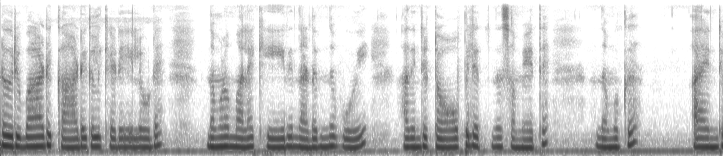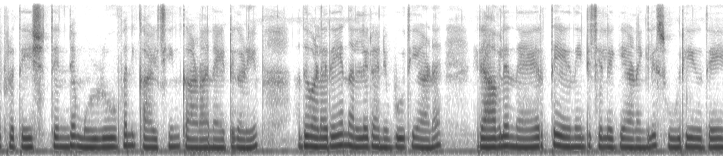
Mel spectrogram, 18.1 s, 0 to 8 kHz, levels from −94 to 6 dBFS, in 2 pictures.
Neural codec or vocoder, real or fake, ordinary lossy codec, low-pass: none; real; none; 7.2 kHz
